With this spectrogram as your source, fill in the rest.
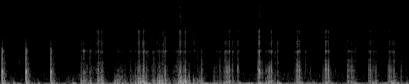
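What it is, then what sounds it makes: Plastic dental model with resin teeth. Fingertips tap and scratch the upper front teeth of a clear acrylic dental model with white resin teeth. The sound is a quick, uneven run of soft, dull clicks and brief scrapes with no ring. Most of it sits in the low range.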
